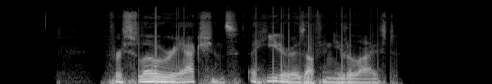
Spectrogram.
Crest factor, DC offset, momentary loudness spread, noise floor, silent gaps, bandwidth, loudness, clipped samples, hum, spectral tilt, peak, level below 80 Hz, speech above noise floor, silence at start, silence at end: 18 dB; under 0.1%; 12 LU; -85 dBFS; none; 15 kHz; -19 LUFS; under 0.1%; none; -6.5 dB/octave; -2 dBFS; -34 dBFS; 67 dB; 1 s; 0.95 s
